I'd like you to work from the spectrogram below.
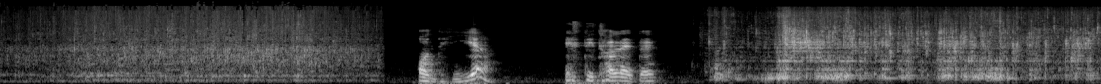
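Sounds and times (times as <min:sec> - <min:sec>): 
water running from a sink tap: 0:00.0 - 0:03.8, 0:07.0 - 0:10.9
speech: 0:04.2 - 0:05.0, 0:05.6 - 0:06.7.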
